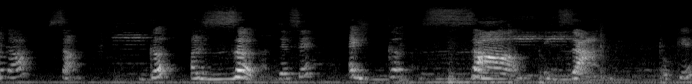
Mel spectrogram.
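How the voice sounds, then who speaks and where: A woman teaches phonics at an unhurried pace, breaking words into sounds and repeating them. Her voice is high, and she calls her students "beta". She is heard from some distance in an echoing room. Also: fairly bright tone. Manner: sounds words out slowly, repeating each one. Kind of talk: slow classroom phonics lesson. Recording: echoey room from far off.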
